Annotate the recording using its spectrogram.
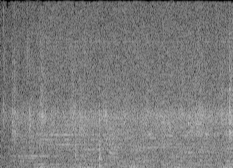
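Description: Moong dal chilla sandwiches sizzling on a large flat iron griddle, with music playing over it.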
